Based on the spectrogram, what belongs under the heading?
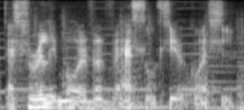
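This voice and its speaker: A man's voice: low-pitched, moderate pace, over music. A man voicing a callous, businesslike game supervisor who gives matter-of-fact instructions about grisly work. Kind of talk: reading game dialogue aloud.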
